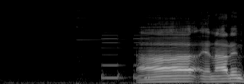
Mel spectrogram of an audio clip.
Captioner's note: timer chimes; buzzer beeps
